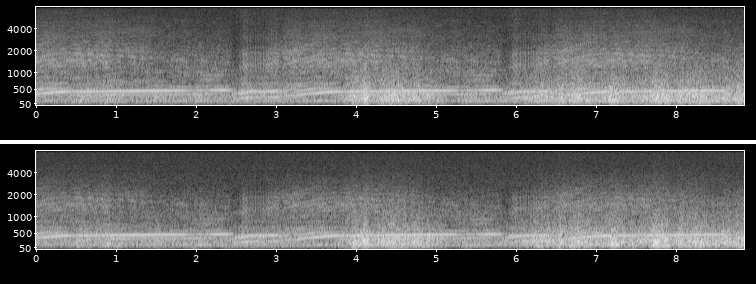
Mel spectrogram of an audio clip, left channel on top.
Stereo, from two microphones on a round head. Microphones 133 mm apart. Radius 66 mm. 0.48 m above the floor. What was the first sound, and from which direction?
A vehicle, 70° left (ahead or behind).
